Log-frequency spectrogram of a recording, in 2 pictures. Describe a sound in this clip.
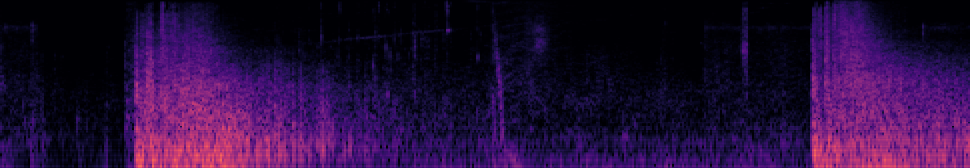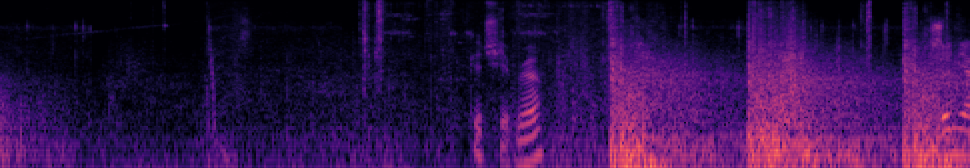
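Wooden planks thud and clatter as walls are quickly built.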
